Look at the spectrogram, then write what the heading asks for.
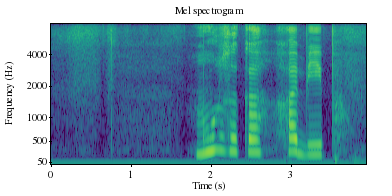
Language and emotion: Russian, neutral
